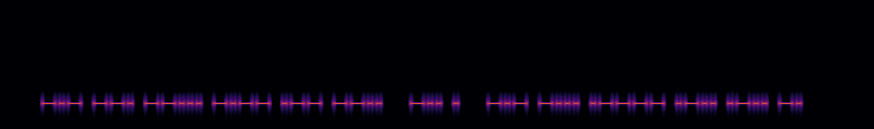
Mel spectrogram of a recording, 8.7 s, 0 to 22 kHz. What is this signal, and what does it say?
Morse code, heard as a keyed tone, about 28 wpm, 700 Hz. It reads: KG7YWZ DE KB1LLN
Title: USA Callsign DE Callsign - 6 Characters - 28wpm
